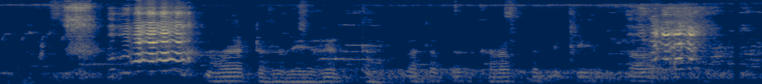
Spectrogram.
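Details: Two Baruna goats, one red and one black. The clip holds two loud, quavering bleats, one early and one near the end, with men talking in Bengali between and around them.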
